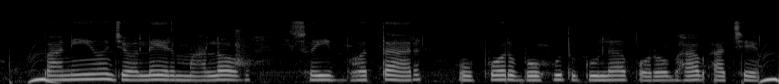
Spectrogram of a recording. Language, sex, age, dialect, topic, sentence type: Bengali, female, 18-24, Jharkhandi, agriculture, statement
